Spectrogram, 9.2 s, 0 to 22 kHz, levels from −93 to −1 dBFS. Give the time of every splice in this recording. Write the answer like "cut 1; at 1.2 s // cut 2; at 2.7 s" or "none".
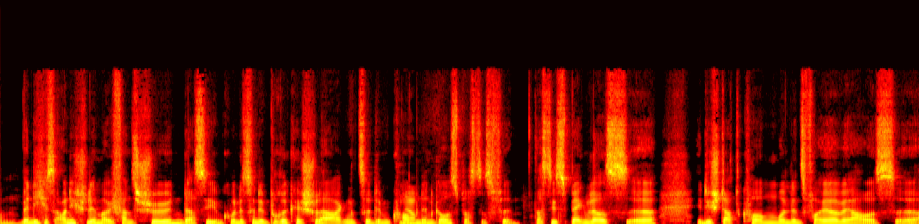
none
